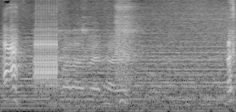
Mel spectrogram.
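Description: A woman's wordless vocal noise, sliding in pitch, over background music of held notes.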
